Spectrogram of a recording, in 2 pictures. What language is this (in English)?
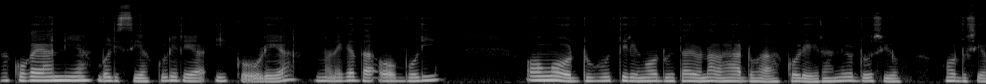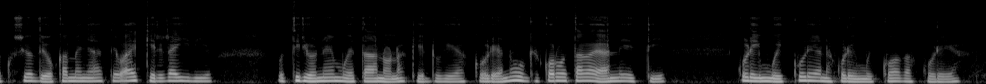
Kikuyu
